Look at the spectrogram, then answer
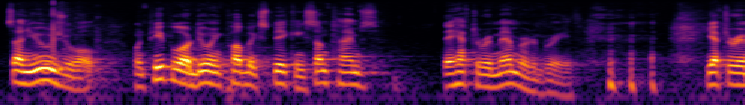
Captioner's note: laughter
